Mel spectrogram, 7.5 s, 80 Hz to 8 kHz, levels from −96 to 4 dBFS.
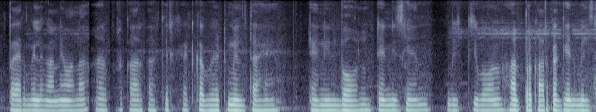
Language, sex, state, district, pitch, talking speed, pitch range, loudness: Hindi, male, Chhattisgarh, Bilaspur, 135 Hz, 195 wpm, 135-140 Hz, -22 LUFS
